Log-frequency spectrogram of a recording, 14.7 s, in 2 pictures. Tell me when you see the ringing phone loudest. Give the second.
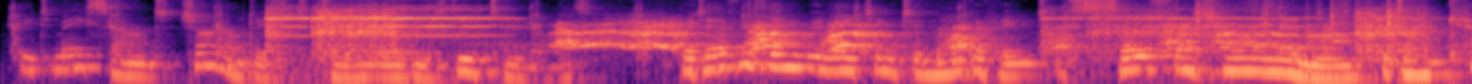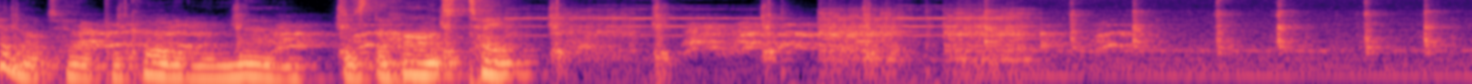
2 s.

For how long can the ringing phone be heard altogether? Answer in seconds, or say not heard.
6 s.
